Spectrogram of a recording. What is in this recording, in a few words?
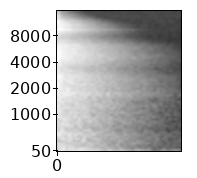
Real Places Foyer L, Impulse Responses; Foyer Imakolata BA; Ableton Live 12 Lite; Hybrid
